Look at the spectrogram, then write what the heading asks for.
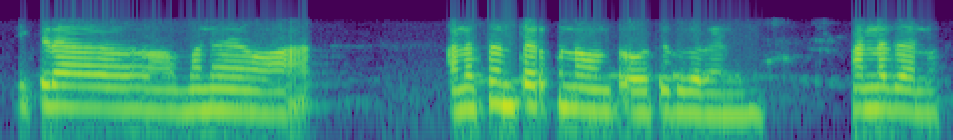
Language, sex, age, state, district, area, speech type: Telugu, female, 30-45, Andhra Pradesh, Vizianagaram, rural, conversation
